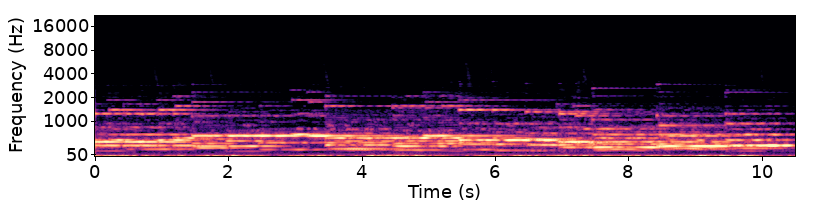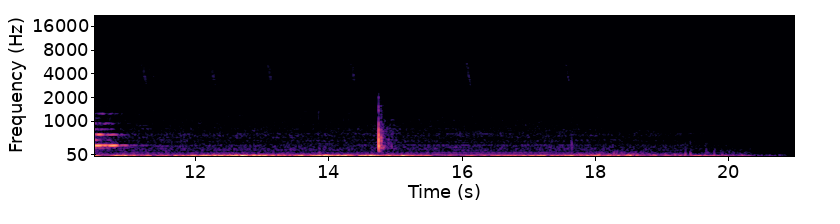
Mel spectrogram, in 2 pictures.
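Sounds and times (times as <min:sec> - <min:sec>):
sharp knock: 0:14.7 - 0:15.0.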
